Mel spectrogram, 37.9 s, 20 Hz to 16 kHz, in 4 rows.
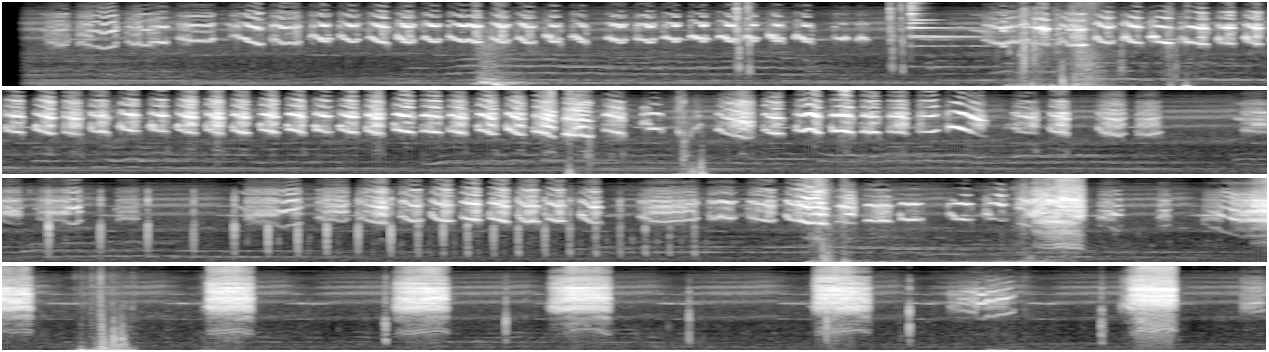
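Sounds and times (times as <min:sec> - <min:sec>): bird singing high chattering notes: 0:00.3 - 0:18.2, 0:20.7 - 0:28.8
loud thumps: 0:03.5 - 0:04.1.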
